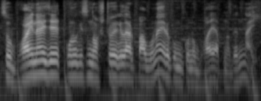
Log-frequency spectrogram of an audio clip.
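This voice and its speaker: Fast, higher-pitched Bangladeshi man presenting products. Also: animated, soft background music. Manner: addresses viewers directly, mixes in English words. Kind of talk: promotional product overview to camera.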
